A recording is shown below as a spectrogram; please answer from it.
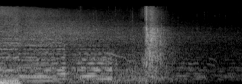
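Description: Electronic dance music with a deep bass beat drops its bass and fades out. About one and a half seconds in comes a single sharp whip crack: a long whip lashing a spinning top on paving.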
